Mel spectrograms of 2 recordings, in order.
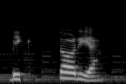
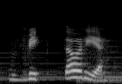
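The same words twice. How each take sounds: First: The word starts with a b-like sound. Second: The word starts with a v sound. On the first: "but we say" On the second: "you will say in English"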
